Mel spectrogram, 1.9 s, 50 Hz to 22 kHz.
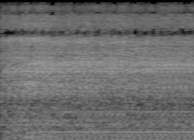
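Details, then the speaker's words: Kioti NX5510 tractor with a faulty crank/cam position sensor (code P0341) and check engine light on: a flat, steady high drone stuck at max 2200 rpm that won't climb higher. The engine is in a rev limit from the faulty sensor. "That's max RPM. Only doing 2200."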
